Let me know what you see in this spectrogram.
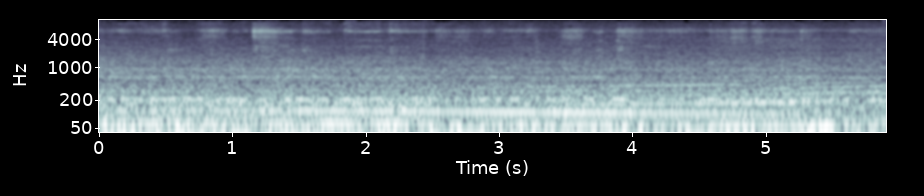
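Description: Jaguar F-Type SVR's supercharged V8 running under steady load at road speed, with tyre and road noise; the engine pitch rises gently over the last few seconds.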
